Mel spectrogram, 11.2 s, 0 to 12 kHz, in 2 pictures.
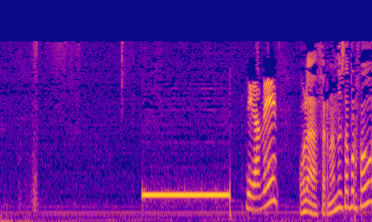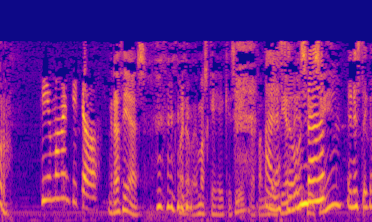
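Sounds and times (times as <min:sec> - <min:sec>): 
soft low hum: 0:00.0 - 0:11.1
ringback tone of an outgoing telephone call: 0:02.2 - 0:03.4
speech: 0:03.7 - 0:11.1.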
